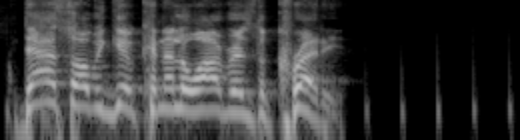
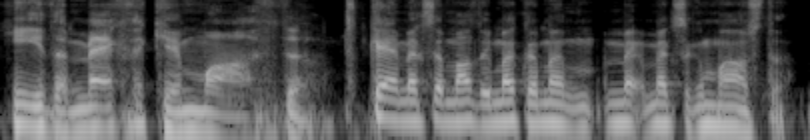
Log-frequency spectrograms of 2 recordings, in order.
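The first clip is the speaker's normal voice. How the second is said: lower, mumbling mock of a fan; 8 semitones lower than usual. Streamer mocking fans who repeat the nickname, lower voice. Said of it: "mocking a fan's chant".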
